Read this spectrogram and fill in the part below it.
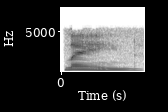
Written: lain

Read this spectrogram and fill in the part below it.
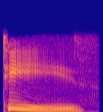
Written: Tees

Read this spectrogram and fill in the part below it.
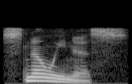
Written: snowiness

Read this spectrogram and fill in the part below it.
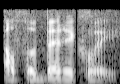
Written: alphabetically

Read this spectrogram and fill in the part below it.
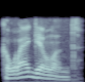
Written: coagulant

